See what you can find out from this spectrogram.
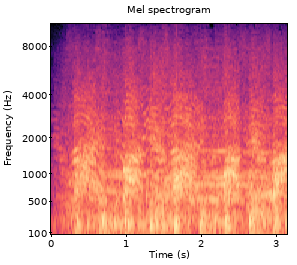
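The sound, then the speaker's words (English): A large crowd of protesters chants and shouts "Fox News lies" in unison, repeated roughly five times in a steady, insistent rhythm, loud and continuous throughout, shouting down Geraldo and his Fox News crew as they try to do a live shot. “I know that he was shouted down by a crowd that was yelling Fox News lies.”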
